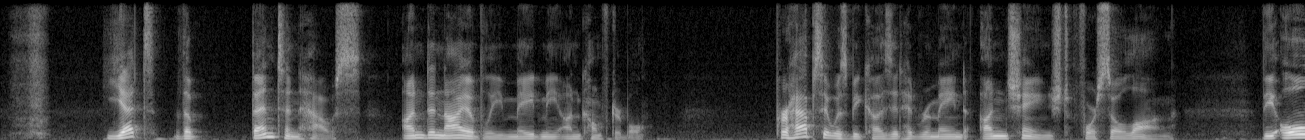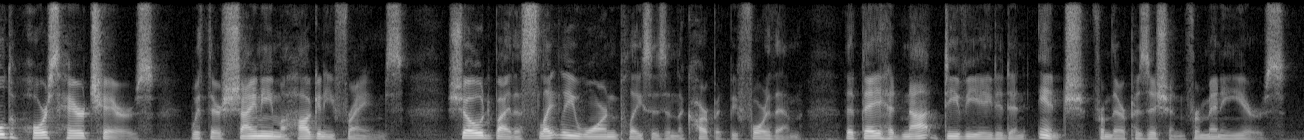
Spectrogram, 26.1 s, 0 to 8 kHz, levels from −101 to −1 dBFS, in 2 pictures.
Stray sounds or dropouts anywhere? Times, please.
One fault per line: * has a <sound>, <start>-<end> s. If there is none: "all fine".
* has a sniff, 0.1-0.5 s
